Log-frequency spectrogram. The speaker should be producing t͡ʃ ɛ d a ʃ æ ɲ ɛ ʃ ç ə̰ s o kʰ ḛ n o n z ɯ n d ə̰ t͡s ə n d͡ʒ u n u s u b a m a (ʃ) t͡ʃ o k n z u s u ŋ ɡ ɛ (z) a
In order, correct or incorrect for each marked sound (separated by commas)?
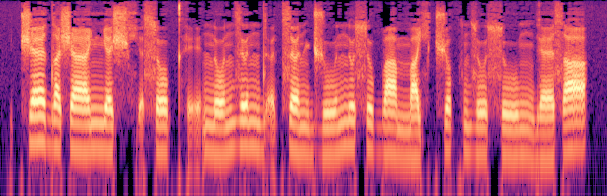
incorrect, incorrect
